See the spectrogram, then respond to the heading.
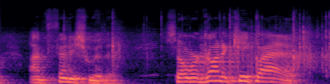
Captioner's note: applause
